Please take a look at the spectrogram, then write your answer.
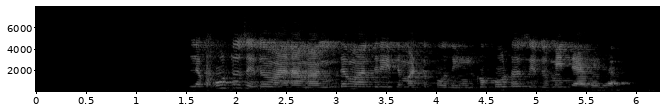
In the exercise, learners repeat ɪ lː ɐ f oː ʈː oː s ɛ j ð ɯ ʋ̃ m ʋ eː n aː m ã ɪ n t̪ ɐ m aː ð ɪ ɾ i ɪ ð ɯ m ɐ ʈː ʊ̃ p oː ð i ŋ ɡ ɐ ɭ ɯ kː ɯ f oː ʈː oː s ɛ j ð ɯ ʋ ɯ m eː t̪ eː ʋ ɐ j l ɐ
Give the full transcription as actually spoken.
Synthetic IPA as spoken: ɪ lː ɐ f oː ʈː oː s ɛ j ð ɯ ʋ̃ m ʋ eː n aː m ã ɪ n d̪ ɐ m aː ð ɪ ɾ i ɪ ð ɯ m ɐ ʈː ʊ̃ p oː ð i ŋ ɡ ɐ ɭ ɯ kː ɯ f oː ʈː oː s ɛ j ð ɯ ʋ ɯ m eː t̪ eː ʋ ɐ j l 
